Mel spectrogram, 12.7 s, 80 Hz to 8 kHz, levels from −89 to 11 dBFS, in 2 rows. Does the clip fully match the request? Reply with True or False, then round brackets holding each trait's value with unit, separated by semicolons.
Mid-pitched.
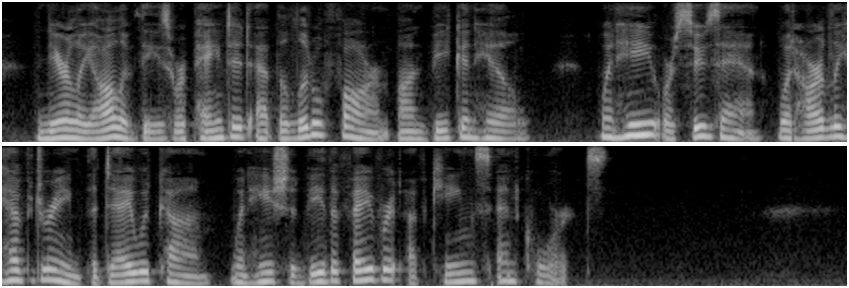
True (170 Hz)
